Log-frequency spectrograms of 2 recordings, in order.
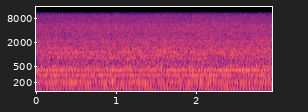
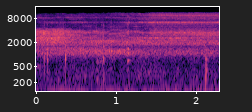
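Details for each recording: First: Brand-new Briggs and Stratton 500 mower engine after freeing a no-start seized engine, cold start then about 10 minutes running as assembly-lube smoke clears: constant, even hum at one steady pitch, no knocks or misses; normal running. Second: Brand-new Briggs & Stratton 500 mower engine that never started, leak-down tester in spark plug hole, air filter off, engine turned over: steady high hiss of air escaping through the carburetor, pointing to a leaking intake valve.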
